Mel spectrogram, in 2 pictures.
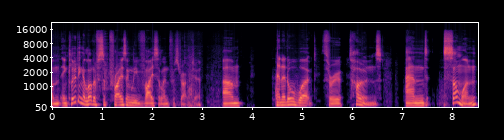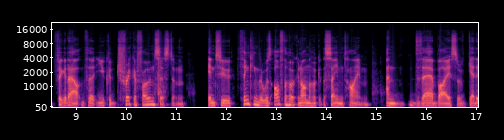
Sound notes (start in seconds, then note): none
